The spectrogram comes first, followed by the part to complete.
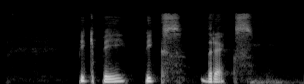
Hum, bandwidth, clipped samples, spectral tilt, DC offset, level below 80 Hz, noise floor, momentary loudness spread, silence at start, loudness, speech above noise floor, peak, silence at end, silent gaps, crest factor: none; 11.5 kHz; under 0.1%; -6 dB/octave; under 0.1%; -52 dBFS; -65 dBFS; 11 LU; 0.8 s; -23 LUFS; 43 dB; -4 dBFS; 0.5 s; none; 20 dB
